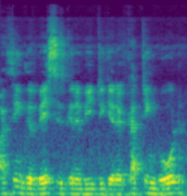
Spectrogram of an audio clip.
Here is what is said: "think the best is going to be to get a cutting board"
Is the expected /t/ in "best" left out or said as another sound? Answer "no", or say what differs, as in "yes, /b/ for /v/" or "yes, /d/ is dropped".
yes, /t/ is dropped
